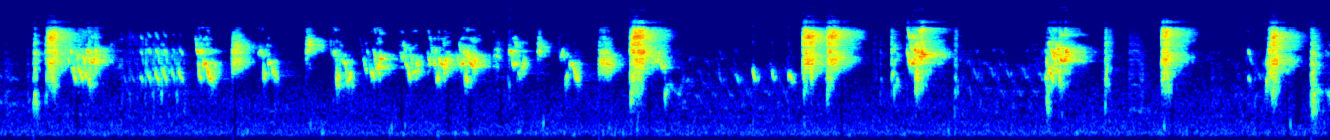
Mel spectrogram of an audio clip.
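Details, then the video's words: Lovebirds inside their house, set on removing everything from it; rapid series of sharp, high, metallic chirps and short twittering notes, dense in the first half, then spaced about every second, in a quiet room. "Love bird's"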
